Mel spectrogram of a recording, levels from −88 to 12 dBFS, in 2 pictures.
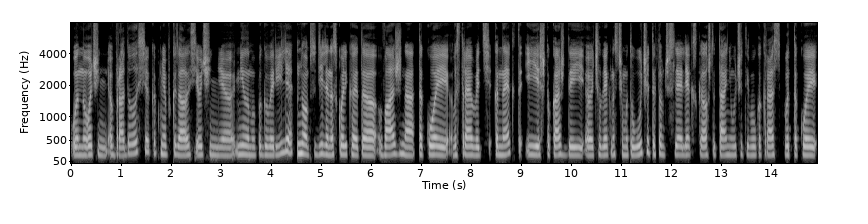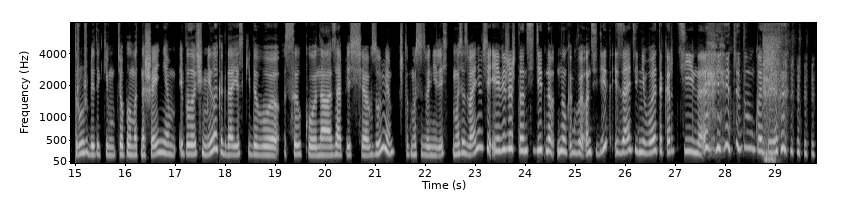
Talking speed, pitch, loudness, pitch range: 160 wpm, 190 Hz, -20 LUFS, 180-235 Hz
